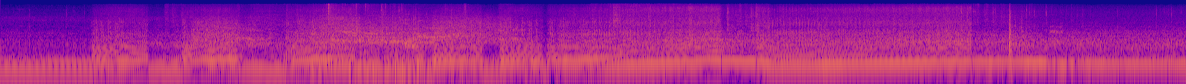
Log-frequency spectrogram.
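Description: A car engine revs hard, rising and dropping with gear changes.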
